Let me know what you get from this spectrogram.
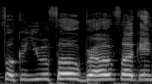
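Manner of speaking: rowdy, high-pitched, loud mocking yell.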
